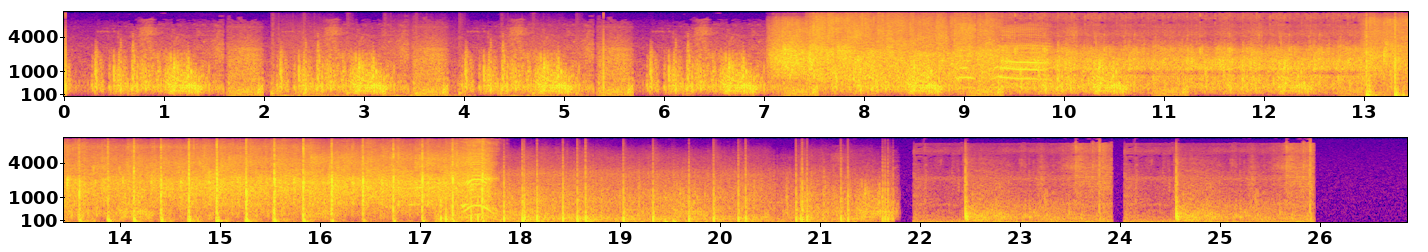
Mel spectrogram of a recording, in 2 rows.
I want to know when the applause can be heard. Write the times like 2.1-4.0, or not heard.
7.0-17.8.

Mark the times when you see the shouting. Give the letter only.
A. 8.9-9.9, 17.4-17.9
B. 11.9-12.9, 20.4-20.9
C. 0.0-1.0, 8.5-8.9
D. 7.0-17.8
A.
